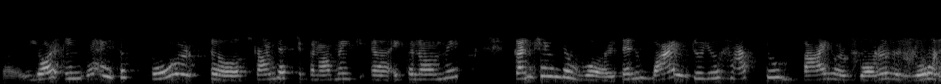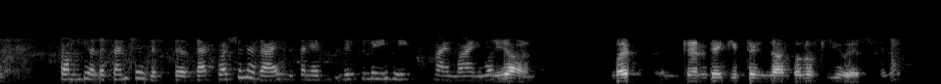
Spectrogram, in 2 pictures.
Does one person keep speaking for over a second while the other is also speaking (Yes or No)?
No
